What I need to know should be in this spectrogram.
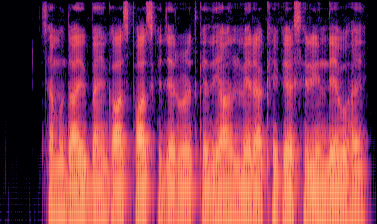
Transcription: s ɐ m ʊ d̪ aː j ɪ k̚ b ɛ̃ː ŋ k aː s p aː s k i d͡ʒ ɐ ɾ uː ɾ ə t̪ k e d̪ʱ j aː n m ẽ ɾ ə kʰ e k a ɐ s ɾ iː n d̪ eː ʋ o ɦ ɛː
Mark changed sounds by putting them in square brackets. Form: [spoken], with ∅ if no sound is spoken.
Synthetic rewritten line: s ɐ m ʊ d̪ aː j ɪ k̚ b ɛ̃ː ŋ k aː s p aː s k [e] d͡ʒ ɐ ɾ uː ɾ ə t̪ k e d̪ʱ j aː n m ẽ ɾ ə kʰ e k [e] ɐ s ɾ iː n d̪ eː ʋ o ɦ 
